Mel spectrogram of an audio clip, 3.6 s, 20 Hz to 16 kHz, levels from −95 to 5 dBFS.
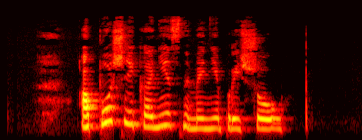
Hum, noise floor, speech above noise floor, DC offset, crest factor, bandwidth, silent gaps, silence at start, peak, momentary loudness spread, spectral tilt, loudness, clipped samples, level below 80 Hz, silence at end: none; -81 dBFS; 53 dB; under 0.1%; 24 dB; 11 kHz; none; 0.45 s; -6 dBFS; 11 LU; -3 dB/octave; -28 LUFS; under 0.1%; -88 dBFS; 0.8 s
